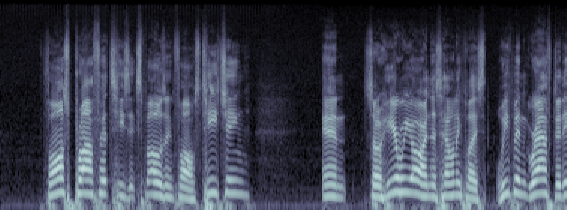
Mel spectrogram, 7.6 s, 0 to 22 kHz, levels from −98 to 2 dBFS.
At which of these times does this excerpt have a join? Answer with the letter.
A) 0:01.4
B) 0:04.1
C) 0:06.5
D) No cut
C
